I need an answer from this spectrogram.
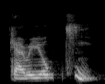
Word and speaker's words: karaoke: See there is e e sound at the last which we do pronounce karaoke recipe catastrophe machete cafe fiance.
